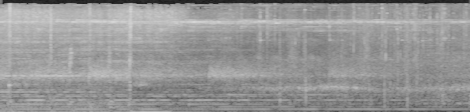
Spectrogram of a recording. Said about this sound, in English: The horses tugged at the reins that hitched them to tree limbs. They didn't like being close to old Korska and the undead infesting it.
